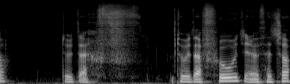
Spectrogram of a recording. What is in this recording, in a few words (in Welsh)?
"ffrwd" Welsh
